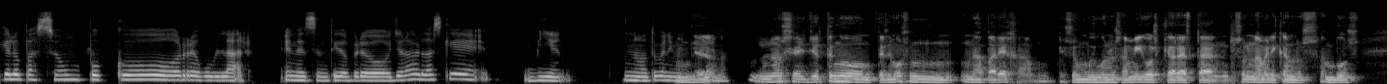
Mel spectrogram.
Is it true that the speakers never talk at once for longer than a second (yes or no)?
yes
